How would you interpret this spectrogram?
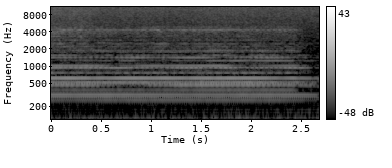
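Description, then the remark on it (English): A train horn blares in one long, steady, fairly loud blast over the low rumble of a train rolling past, fading slightly right at the end. No one speaks. “Shout out to the train.”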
